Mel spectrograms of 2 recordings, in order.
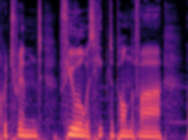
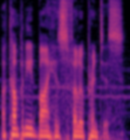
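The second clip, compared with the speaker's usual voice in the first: plain reading voice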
